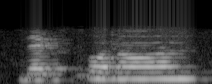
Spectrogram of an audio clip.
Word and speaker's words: Nexplanon: How you say it? Nexplanon. Nexplanon. Nexplanon. Nexplanon, that's it.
